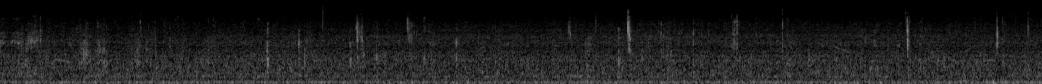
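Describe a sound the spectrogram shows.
A man chews and smacks his lips close by.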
